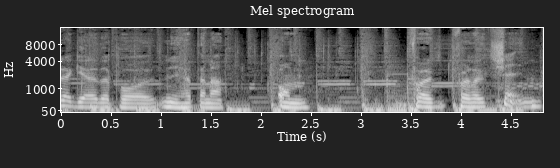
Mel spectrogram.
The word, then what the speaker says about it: Shein: Det heter Shein. – Shein. – Som she och in. Shein.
